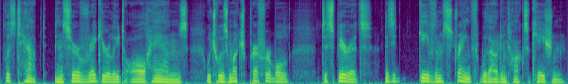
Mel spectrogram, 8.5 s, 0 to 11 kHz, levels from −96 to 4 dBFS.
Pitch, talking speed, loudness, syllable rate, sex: 110 Hz, 155 wpm, -17 LUFS, 5.1 syllables/s, male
